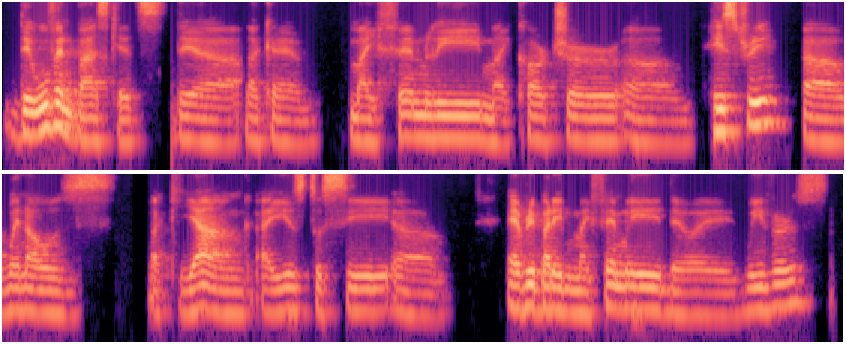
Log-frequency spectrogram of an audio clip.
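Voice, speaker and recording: Halting Rwandan-accented young man. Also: fairly low pitch, mellow. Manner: hesitant, halting with many fillers. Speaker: guest. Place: video call.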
